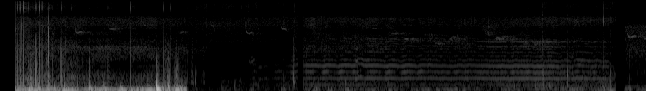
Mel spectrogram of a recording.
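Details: A greater bee fly flying in the sunshine. Loud rumbling thuds fill the first two seconds, followed by a steady, slightly wavering humming drone from about three to six seconds.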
